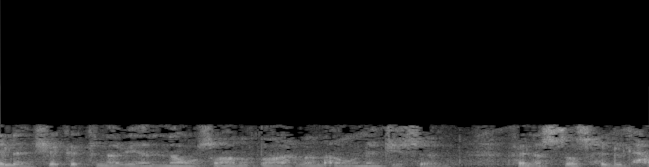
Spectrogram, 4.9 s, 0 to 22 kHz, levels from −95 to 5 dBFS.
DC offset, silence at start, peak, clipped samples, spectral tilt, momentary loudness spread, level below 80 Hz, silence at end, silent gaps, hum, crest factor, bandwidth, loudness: under 0.1%; 0 s; -18 dBFS; under 0.1%; -1.5 dB/octave; 8 LU; -68 dBFS; 0 s; none; none; 20 dB; 5.8 kHz; -37 LUFS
